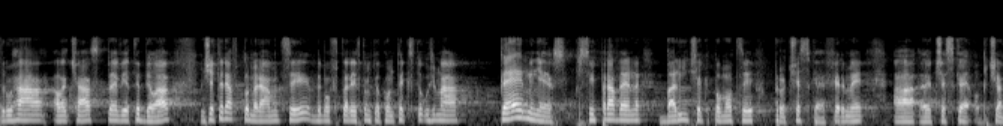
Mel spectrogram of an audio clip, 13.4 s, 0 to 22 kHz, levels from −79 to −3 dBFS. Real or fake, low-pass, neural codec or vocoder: fake; 7.2 kHz; codec, 44.1 kHz, 2.6 kbps, SNAC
